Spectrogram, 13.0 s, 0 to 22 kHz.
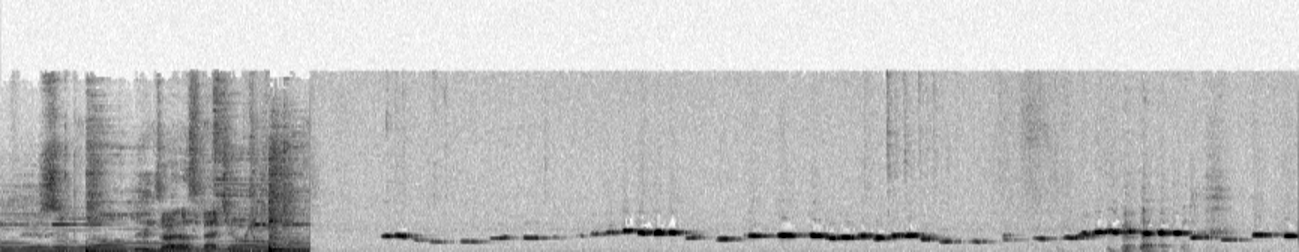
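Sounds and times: man whistling a tune: 0:03.8 - 0:12.9.

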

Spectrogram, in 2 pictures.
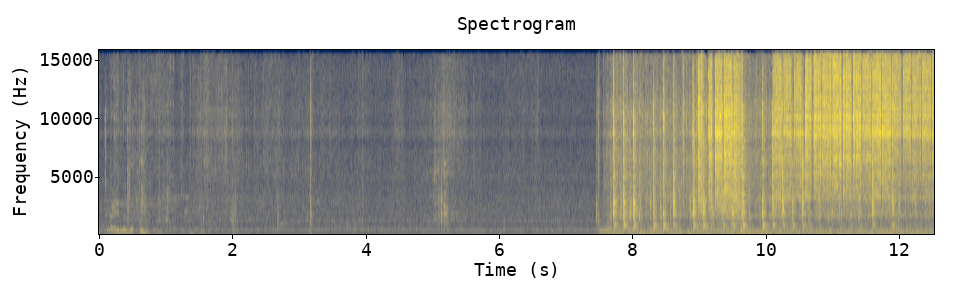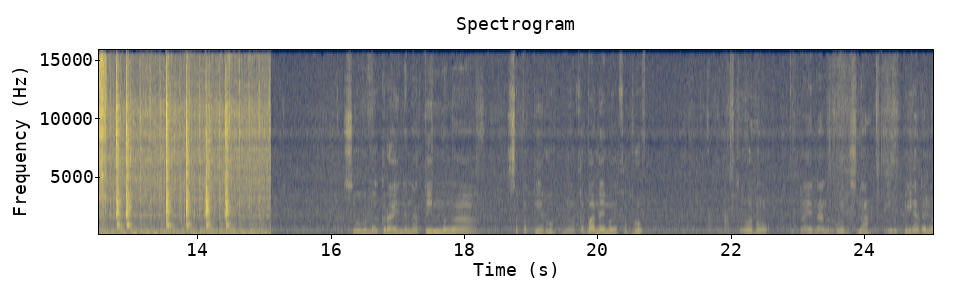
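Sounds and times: grinding machine humming: 0:07.5 - 0:15.2
sole grinding with scraping clicks: 0:08.4 - 0:14.6.

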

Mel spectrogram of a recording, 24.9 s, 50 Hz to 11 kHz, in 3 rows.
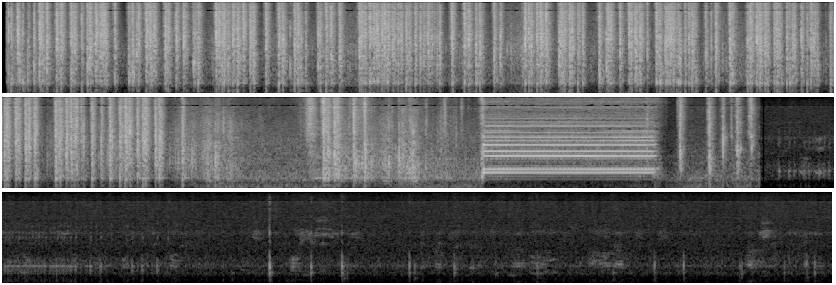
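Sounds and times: firecrackers crackling: 0:00.0 - 0:16.0
horn sounding: 0:13.1 - 0:15.0.

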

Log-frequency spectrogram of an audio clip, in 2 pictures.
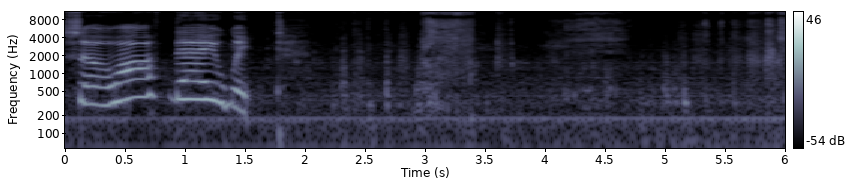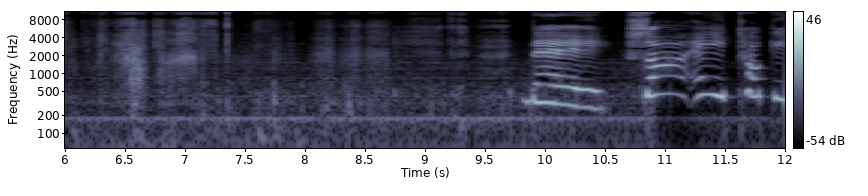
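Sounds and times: steady low hum: 0:00.0 - 0:12.0
book pages turning: 0:02.1 - 0:09.2.

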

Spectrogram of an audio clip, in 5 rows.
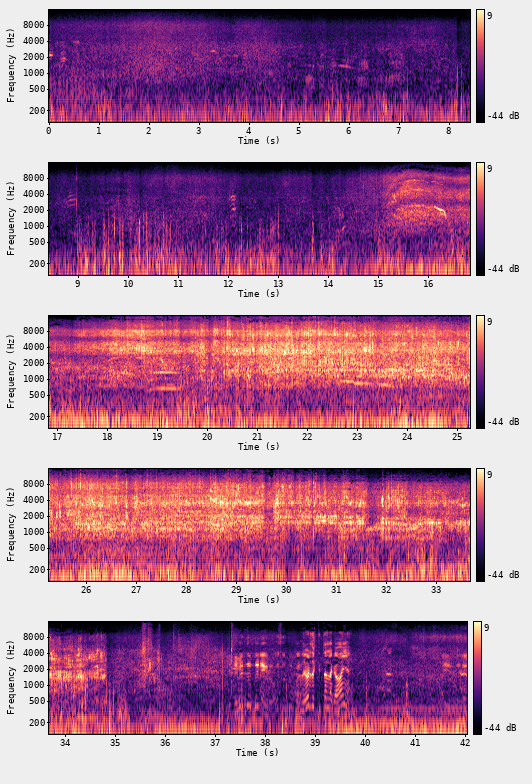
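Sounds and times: quad bike engines droning: 0:00.0 - 0:42.0.

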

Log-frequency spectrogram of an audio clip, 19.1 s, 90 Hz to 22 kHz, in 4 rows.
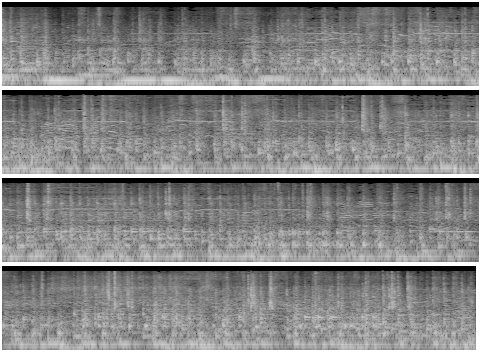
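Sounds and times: hand drums in fast rhythm: 0:00.0 - 0:19.0.

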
